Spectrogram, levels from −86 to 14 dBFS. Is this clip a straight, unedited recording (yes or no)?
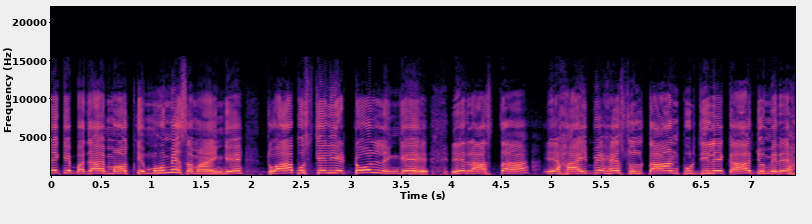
no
